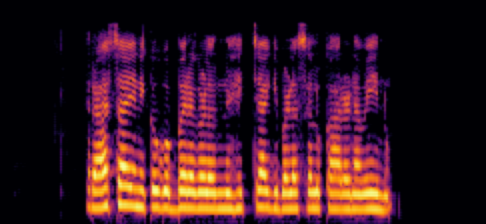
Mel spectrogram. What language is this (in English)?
Kannada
